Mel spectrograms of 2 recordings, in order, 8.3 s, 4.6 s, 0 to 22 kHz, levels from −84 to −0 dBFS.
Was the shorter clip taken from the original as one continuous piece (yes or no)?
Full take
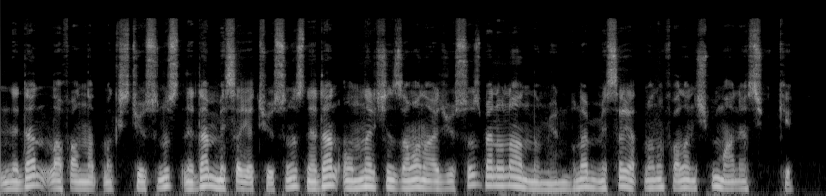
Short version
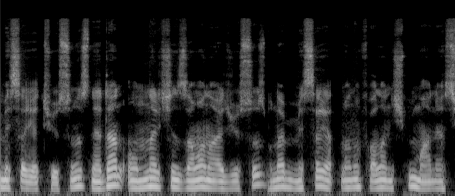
no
